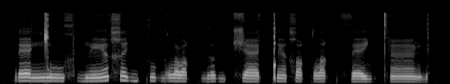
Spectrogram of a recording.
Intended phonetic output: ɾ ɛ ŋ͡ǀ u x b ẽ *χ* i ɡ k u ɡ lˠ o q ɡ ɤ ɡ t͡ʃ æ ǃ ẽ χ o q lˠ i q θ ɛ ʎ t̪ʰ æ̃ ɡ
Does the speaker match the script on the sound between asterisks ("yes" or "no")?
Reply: yes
